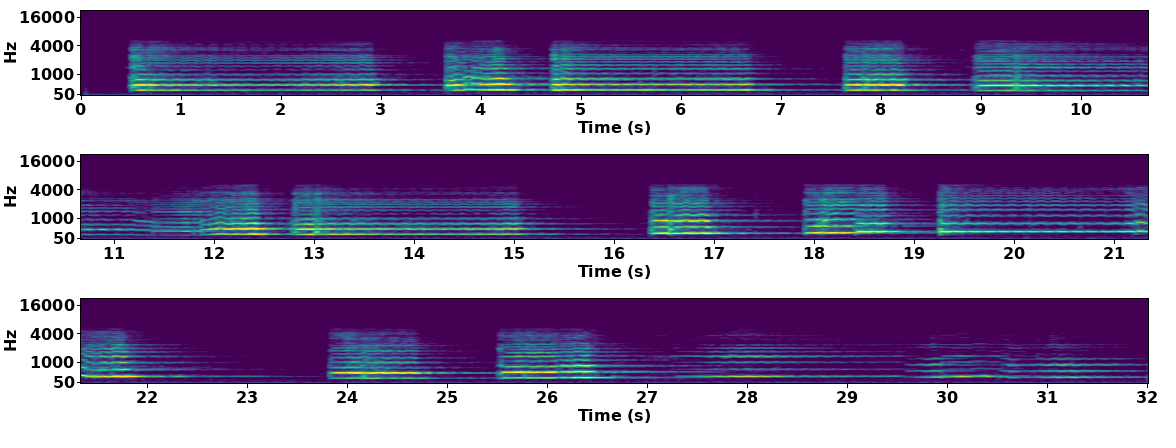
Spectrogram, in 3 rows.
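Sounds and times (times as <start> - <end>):
violin: 0.4 - 31.9.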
